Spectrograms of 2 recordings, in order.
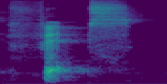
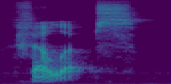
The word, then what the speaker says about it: Phipps: The first wealthiest man who will come into play later is a man named Lawrence Phipps Sr. That's not a mispronunciation. It's Phipps, not Phillips.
